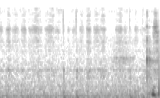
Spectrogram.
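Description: Faint scratching of a pencil writing on paper.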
